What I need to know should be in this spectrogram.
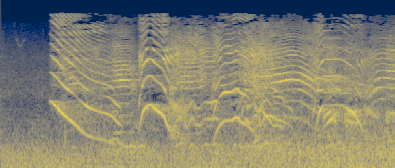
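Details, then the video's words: Dolphins recorded underwater on a dive: after a brief silence, loud overlapping whistles sweep down and arc up and down in looping curves, several callers layered with rich harmonics over a steady watery hiss. "Sound of Dolphins"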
